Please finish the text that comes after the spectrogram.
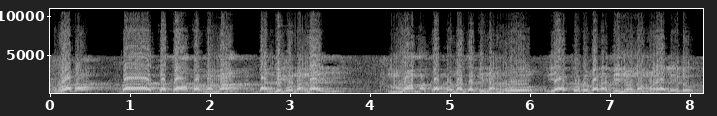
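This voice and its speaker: A man's voice: fairly low pitch, fairly even intonation, a little slow, a little hiss or hum. A man from the Democratic Republic of the Congo giving an emphatic public speech to a crowd. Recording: echoey crowd recording. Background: loud crowd.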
